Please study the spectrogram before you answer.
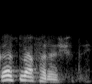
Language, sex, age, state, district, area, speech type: Kashmiri, male, 30-45, Jammu and Kashmir, Kupwara, rural, conversation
